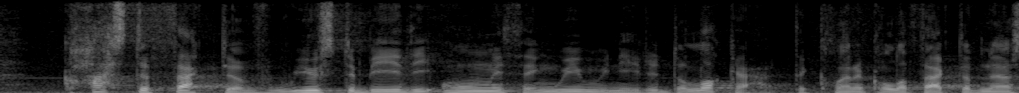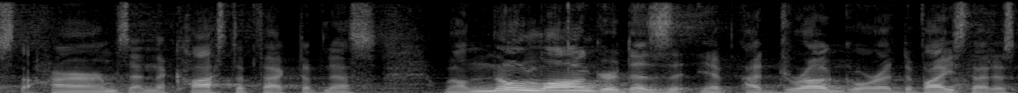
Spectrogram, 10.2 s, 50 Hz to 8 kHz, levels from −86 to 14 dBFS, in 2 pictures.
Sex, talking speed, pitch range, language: male, 190 wpm, 105-130 Hz, English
